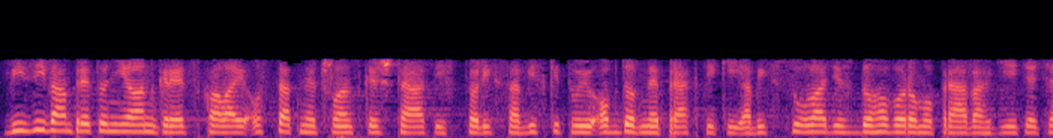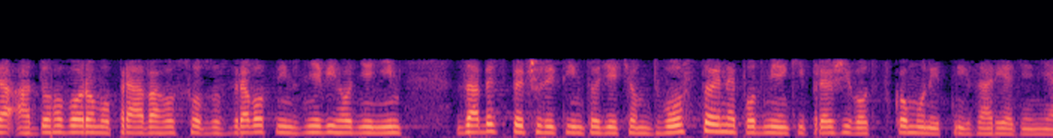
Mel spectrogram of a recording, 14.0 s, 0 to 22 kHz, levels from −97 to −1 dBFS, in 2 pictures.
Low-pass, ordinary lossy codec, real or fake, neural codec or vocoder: 3.6 kHz; none; real; none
